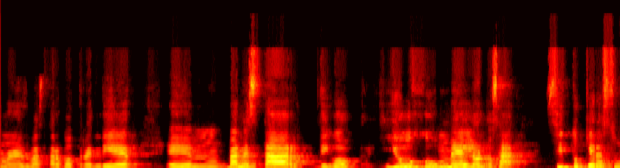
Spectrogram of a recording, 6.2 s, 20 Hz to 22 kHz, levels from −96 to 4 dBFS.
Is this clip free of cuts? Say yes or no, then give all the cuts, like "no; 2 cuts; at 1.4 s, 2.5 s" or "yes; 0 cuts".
yes; 0 cuts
